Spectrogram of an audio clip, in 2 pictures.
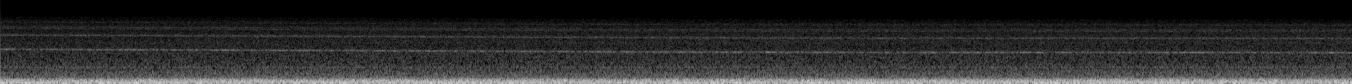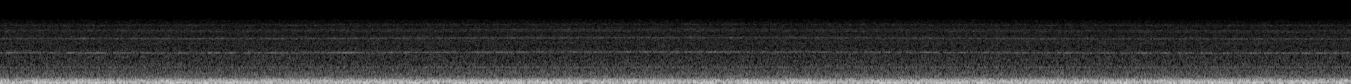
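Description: Jet engines drone steadily with a low rumble and a high whine that slowly drops in pitch.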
